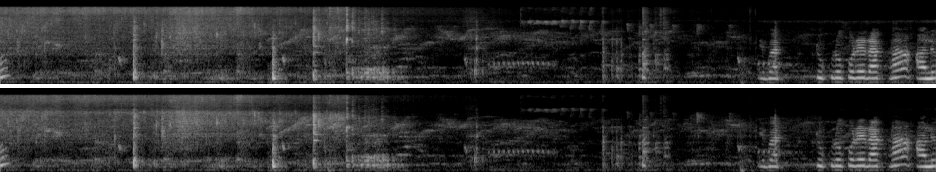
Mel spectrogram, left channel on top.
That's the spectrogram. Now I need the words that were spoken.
এবার টুকরো করে রাখা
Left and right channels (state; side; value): normal; both; correlation 0.78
